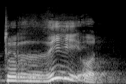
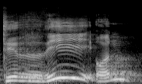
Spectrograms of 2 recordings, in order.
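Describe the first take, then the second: First: U after d, with a glottal stop. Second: I after d, with a glottal stop. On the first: "mendomahkannya lalu diakhiri huruf hamzah" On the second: "dengan mengkasrohkan huruf dal ... ditutup dengan huruf hamzah"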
